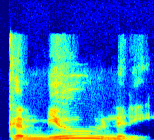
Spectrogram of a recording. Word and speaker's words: community: Cho nên cái từ này đọc là, nào quý vị, community.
